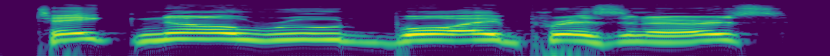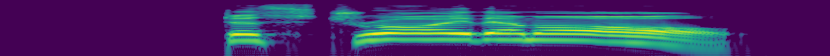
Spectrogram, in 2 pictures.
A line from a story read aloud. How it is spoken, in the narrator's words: The dolphin queen yelled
